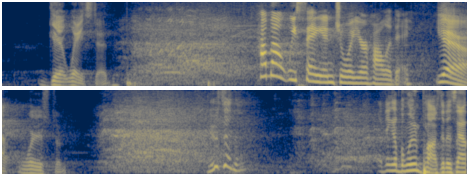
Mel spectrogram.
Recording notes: LIVE episode recorded at Candlenights 2017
